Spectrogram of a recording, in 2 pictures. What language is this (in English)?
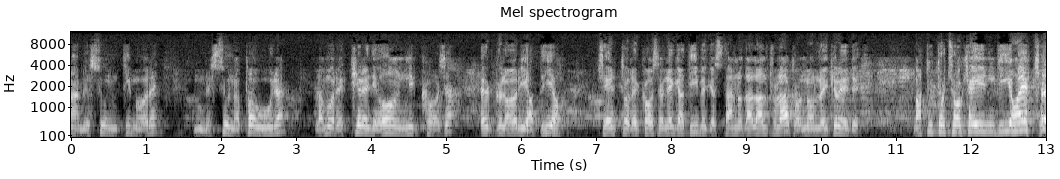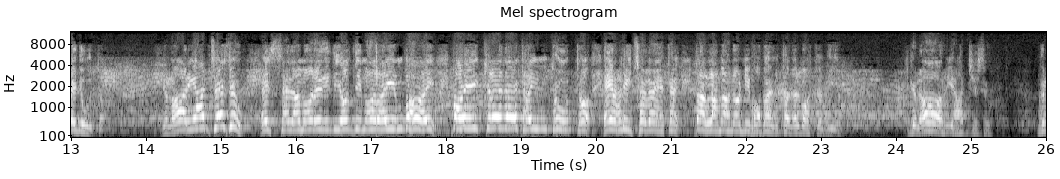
Italian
